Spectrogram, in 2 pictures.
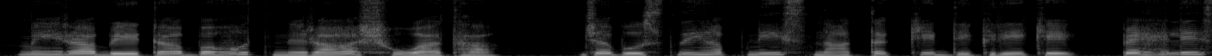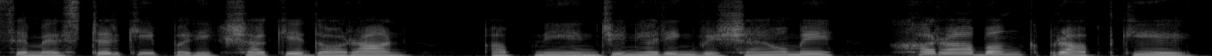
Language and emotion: Hindi, sad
